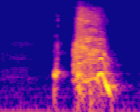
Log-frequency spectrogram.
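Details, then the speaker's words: Adult man: a brief inward catch of breath, then one loud, explosive sneeze; a single ordinary sneeze. "I'm about to sneeze actually uh so look at the light excuse me"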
